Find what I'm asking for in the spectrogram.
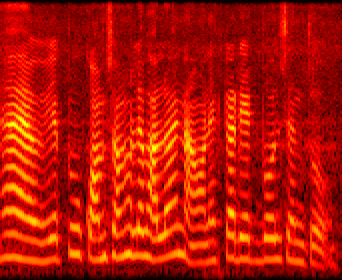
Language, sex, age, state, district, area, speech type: Bengali, female, 30-45, West Bengal, Kolkata, urban, spontaneous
